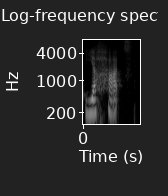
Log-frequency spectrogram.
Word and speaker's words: Yachats: So the trip that we went on, we went to Yahats, Oregon, whales, Yahats. It's spelled Y-A-C-H-A-T-S.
